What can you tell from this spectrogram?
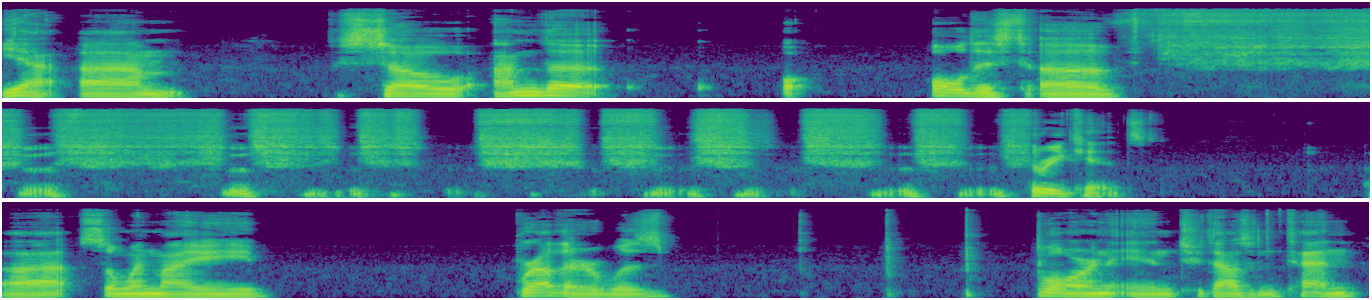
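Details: Stuttering in an adult man who has stuttered since first grade and stutters most when asking people for things.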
